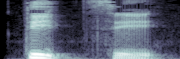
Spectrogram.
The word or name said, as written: Tizzi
